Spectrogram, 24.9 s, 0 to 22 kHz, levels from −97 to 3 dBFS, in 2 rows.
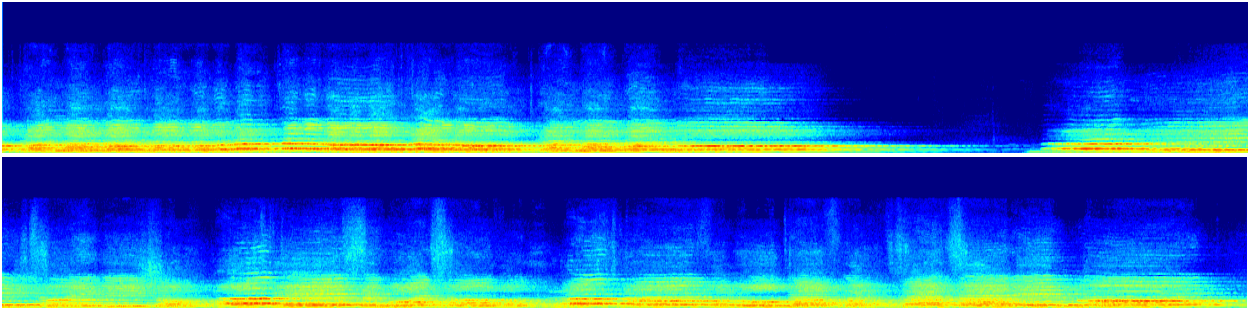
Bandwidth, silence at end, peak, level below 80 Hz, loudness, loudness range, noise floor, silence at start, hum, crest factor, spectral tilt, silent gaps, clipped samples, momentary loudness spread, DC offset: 11.5 kHz; 0 s; -4 dBFS; -74 dBFS; -21 LUFS; 7 LU; -64 dBFS; 0 s; none; 18 dB; -5 dB/octave; none; under 0.1%; 11 LU; under 0.1%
